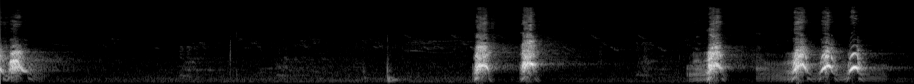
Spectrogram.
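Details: Loud, sharp barking from a small dog with a big voice: one bark, a long pause with a faint sound, then a pair of barks and a fast closing run of four.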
